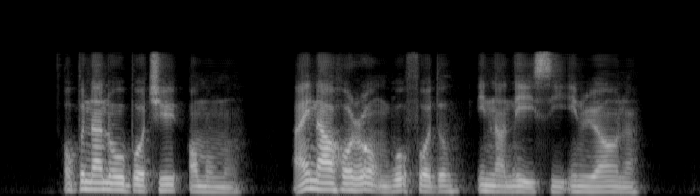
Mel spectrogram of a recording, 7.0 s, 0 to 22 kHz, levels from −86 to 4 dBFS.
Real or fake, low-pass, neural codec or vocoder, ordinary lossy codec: fake; 7.2 kHz; codec, 16 kHz, 0.2 kbps, FocalCodec; none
